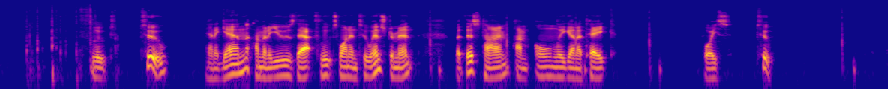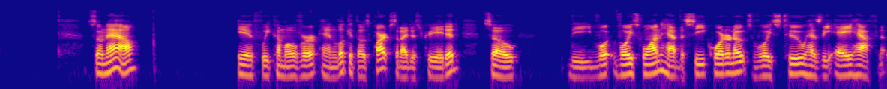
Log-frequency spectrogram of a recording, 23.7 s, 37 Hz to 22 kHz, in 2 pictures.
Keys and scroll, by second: 0.0-1.4 typing.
